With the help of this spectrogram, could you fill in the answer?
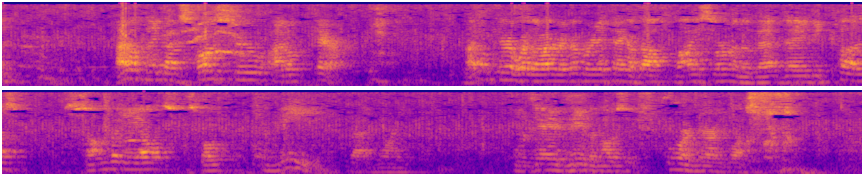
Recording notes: This audio recording is noisy.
